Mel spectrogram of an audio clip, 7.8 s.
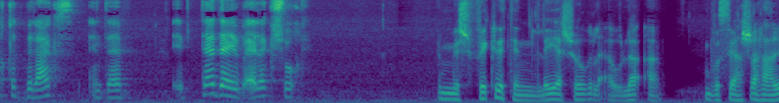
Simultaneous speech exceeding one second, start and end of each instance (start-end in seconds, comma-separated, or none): none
